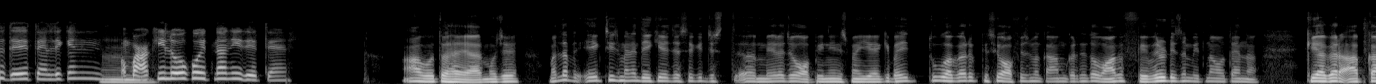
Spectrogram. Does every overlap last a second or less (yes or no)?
yes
